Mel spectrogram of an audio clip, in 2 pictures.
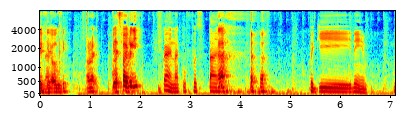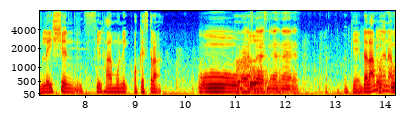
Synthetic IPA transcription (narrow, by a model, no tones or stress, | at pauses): onaeʔoke | ɔɹajt̚ | piɛsfajfpəɡi | bukãnnakufəstãja | pəɡini | mileʃə̃nfilɦamɔnik̚ɔkɛst̪ɾa̰ | onasnasnaɪsnas | okedalamana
